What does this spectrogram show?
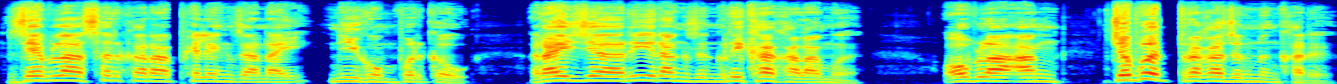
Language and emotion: Bodo, angry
